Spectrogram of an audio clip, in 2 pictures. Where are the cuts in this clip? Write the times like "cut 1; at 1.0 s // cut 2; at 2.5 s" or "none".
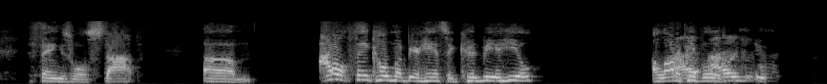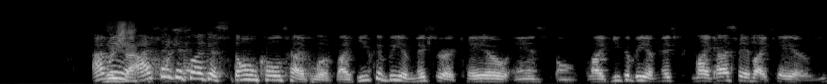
none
